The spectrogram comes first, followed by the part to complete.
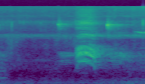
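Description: A crow cawing once, a short call about a second in.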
